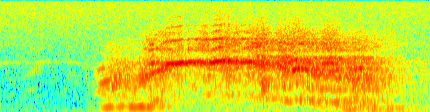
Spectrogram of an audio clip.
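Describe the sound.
A horse gives a single loud whinny after a brief quiet start, a wavering, high-pitched neigh lasting over a second before trailing off.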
